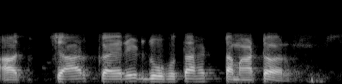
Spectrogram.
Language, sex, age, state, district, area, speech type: Hindi, male, 30-45, Uttar Pradesh, Chandauli, rural, conversation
